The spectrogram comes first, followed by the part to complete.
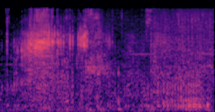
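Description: Soft, drawn-out rasping and scraping that swells and fades a few times, made by a rubber stamp being moved slowly over paper on a desk.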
